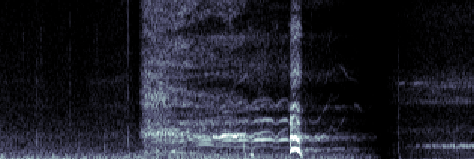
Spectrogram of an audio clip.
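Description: A middle-aged man groans loudly.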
